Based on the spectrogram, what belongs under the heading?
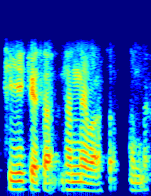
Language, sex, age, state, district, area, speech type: Hindi, male, 60+, Rajasthan, Jaipur, urban, conversation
